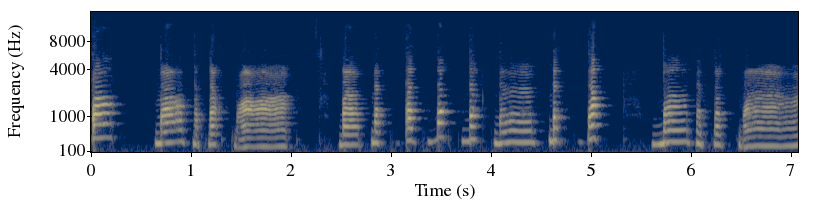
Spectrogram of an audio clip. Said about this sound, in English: A cockerel. Yes. Some clucks. Some clucking.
